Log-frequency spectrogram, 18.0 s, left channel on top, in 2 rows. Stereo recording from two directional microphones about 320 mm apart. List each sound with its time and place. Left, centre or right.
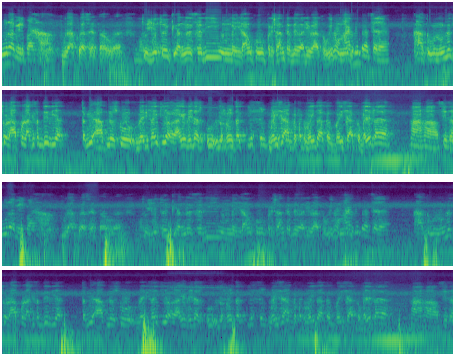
0.0 s a man's voice: left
